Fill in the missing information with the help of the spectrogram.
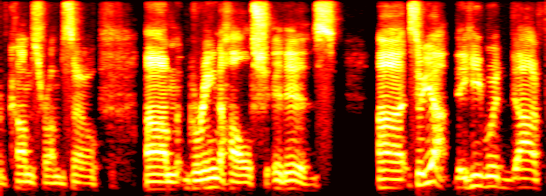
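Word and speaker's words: Greenhalgh: h yeah it's pronounced green hulsh hulsh okay like an sh rather than a j yeah I know someone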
